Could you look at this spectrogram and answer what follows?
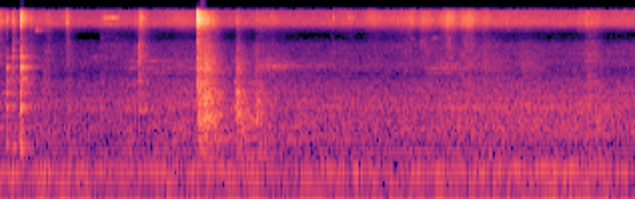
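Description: A single sharp knock about two seconds in, like a cupboard door or kitchen utensil, over a steady low hum.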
